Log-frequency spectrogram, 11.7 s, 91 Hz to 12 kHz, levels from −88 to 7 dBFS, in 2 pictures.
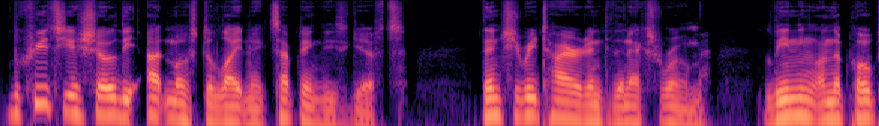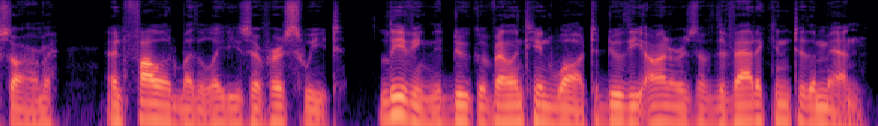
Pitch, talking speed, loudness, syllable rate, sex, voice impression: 100 Hz, 225 wpm, -20 LUFS, 6.7 syllables/s, male, masculine, adult-like, slightly thick, cool, slightly calm, slightly wild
